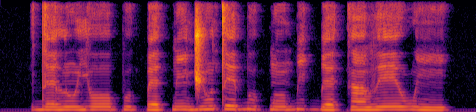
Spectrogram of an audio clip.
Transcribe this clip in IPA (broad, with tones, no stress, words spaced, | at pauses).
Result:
dɛ˧lũ˧ joː˧pu˨k͡pɛ˨ k͡pĩ˧d͡ʒũ˦te˦ ɓu˧k͡pũ˧ɓi˦ɡ͡bɛ˨ kã˧veː˦ wĩ˨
